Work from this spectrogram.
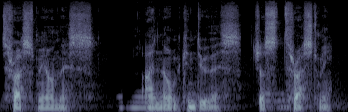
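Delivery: hushed, close-in whispered aside. Whispering in character to Rala while walking: whispering. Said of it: "I whisper over to, to Rala".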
